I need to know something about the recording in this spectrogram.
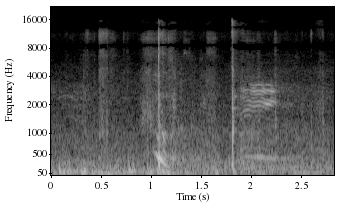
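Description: A tennis racket strikes a ball with a sharp pop outdoors.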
